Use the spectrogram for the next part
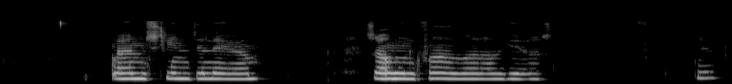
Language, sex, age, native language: Icelandic, male, 11, Icelandic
